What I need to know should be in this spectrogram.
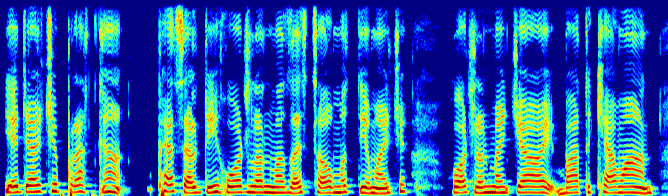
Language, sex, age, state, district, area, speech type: Kashmiri, female, 30-45, Jammu and Kashmir, Bandipora, rural, spontaneous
